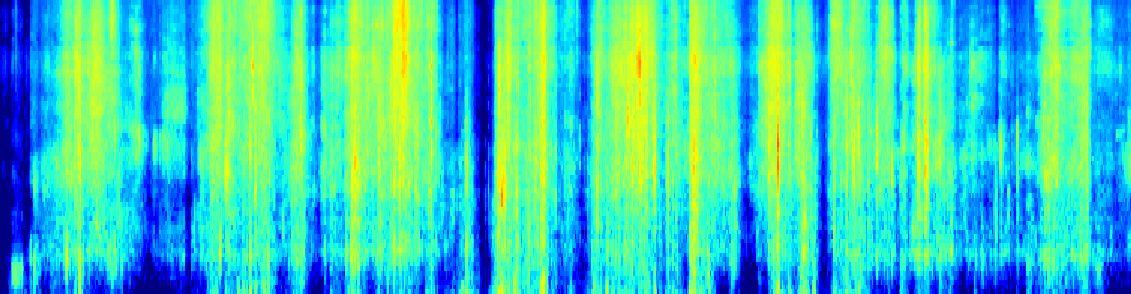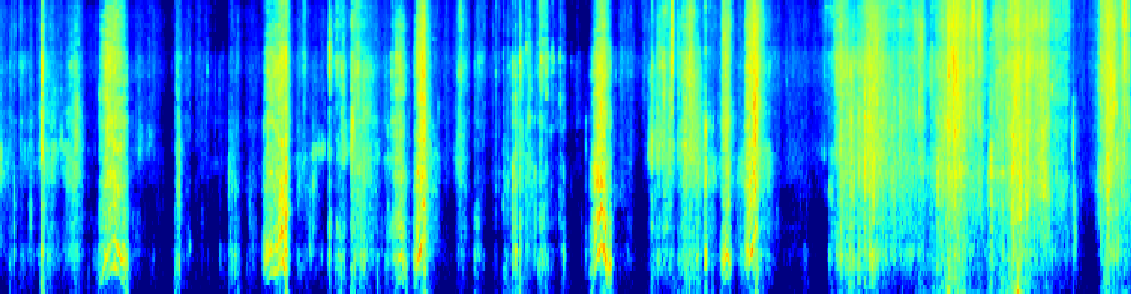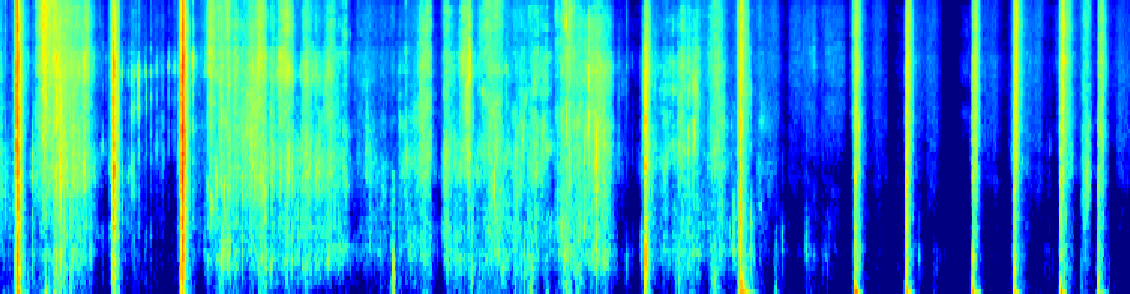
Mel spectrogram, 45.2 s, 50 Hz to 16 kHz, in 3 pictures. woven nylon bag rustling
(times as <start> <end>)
26.1 40.0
